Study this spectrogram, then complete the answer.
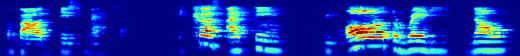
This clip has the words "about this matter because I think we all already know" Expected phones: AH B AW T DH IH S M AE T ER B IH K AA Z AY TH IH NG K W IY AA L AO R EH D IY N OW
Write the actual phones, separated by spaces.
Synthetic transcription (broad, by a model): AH B AW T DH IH S M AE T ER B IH K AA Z AY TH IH NG K W IY AA L AO R EH D IY N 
